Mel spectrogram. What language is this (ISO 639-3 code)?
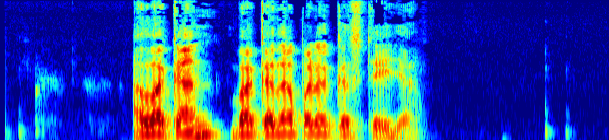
cat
